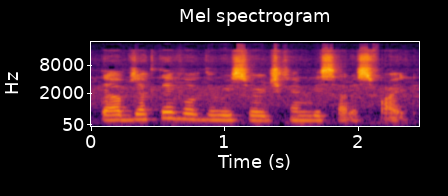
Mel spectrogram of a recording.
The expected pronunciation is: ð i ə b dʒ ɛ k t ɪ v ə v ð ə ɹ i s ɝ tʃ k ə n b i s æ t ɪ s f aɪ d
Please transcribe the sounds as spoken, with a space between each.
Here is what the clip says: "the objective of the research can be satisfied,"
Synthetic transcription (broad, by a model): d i ə b dʒ ɛ k t ɪ v ə v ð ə ɹ i s ɝ tʃ k ə n b i s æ t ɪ s f aɪ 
